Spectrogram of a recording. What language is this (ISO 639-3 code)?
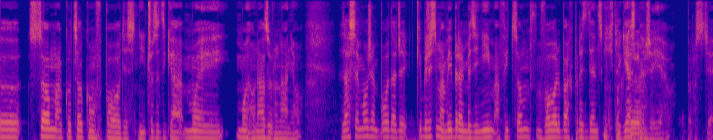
slk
